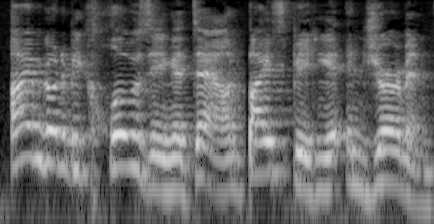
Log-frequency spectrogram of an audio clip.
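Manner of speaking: ordinary talk, nothing marked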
